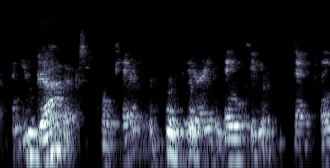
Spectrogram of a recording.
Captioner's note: laughs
